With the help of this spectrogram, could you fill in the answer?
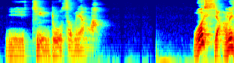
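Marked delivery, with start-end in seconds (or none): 0.1-1.4 put-on very low, quiet old man's voice; old boss. Old man asking his underling about progress, low and quiet. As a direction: speak low and soft as an elder in charge.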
